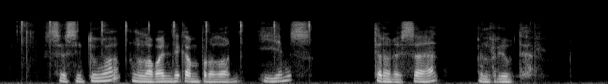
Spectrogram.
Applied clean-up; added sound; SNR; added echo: neural diffusion model UNIVERSE++.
